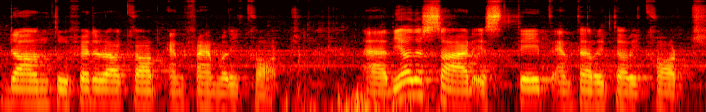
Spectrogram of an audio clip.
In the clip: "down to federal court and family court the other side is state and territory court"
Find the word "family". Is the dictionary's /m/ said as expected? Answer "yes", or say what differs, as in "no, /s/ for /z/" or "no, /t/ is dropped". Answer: yes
